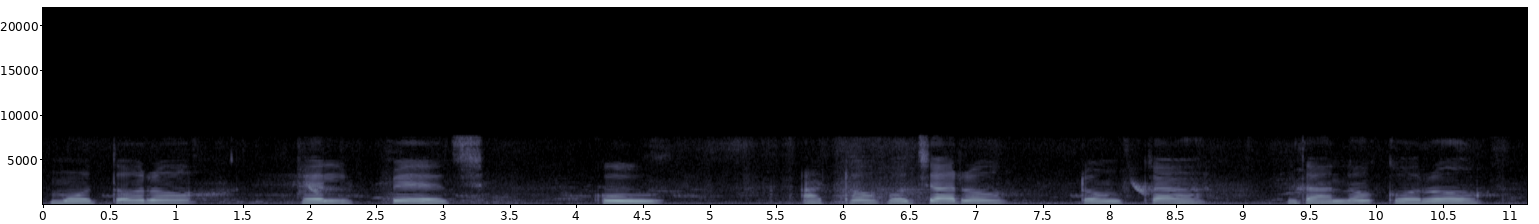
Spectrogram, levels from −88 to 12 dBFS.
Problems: none marked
